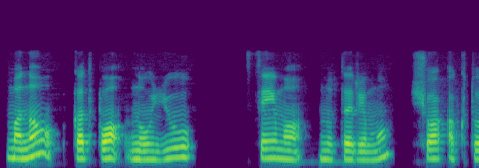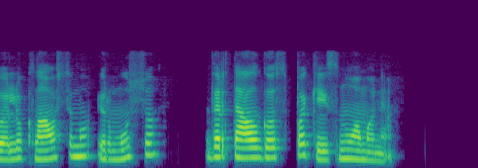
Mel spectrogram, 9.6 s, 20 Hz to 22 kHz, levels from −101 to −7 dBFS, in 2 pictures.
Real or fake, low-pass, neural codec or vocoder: real; 7.2 kHz; none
